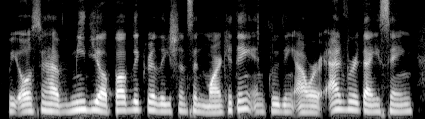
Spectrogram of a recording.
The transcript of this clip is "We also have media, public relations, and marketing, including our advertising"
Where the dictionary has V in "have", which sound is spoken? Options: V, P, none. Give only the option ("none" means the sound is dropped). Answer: V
